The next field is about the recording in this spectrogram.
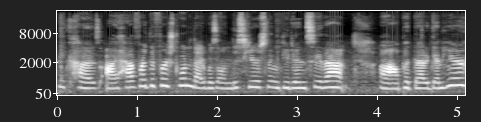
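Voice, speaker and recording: A woman talks at a fairly quick pace in a raised, projected voice, high-pitched with a bright, sharp tone and ordinary pitch variation. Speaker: booktuber. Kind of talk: casual vlog. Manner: fast.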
